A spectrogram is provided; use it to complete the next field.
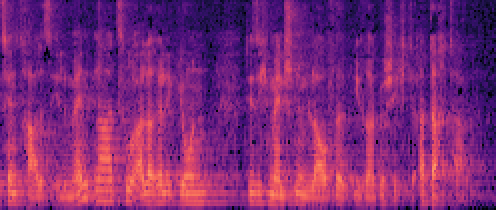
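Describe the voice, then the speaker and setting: A man's very fast speech competes with noticeable background noise. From Berlin, Germany. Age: 20s. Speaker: humanist foundation spokesman and podcast host. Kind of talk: prepared lecture.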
